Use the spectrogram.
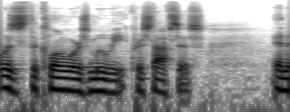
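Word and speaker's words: Christophsis: So that was the Clone Wars movie, Kristophsis. And it's literally just Kristoff, like Christopher sis. Kristophsis.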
